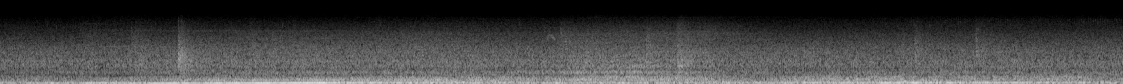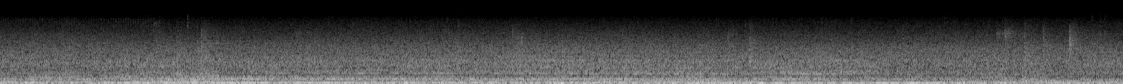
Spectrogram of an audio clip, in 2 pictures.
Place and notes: {"title": "Hasenheide ambience", "date": "2010-09-22 17:15:00", "description": "ambience recording in Hasenhiede Berlin", "latitude": "52.48", "longitude": "13.42", "altitude": "50", "timezone": "Europe/Berlin"}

